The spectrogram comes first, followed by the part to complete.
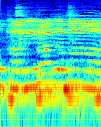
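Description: Indian classical song accompanying a Bharatanatyam dance: a high singing voice gliding between notes over a steady drone.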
